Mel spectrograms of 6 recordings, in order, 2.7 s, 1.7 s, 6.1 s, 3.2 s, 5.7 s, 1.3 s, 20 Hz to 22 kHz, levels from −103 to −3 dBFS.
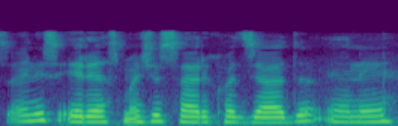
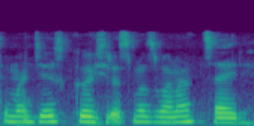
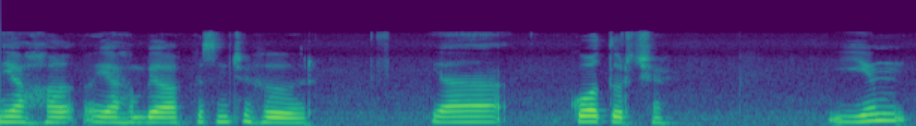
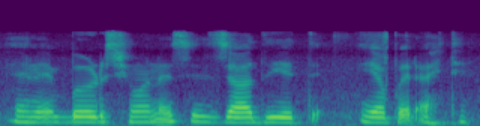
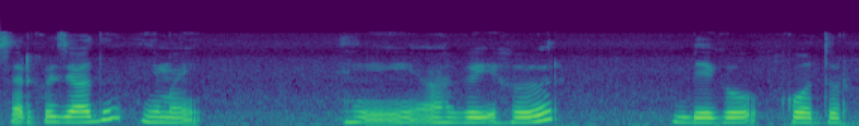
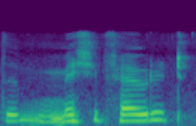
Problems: background sounds at intervals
